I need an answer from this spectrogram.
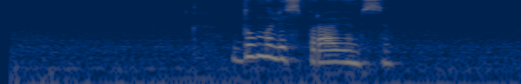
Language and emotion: Russian, sad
